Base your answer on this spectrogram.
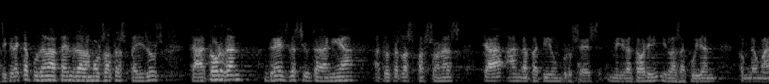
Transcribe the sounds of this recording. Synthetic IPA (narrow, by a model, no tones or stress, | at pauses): zikɾɛkːəpuðɾaməpɛnd̪ɾəðəmolˠzat̪ɾəspəizuskəːkɔɾðənd̪ɾɛd͡zzðəsiwt̪əðəniəːt̪ot̪əzləspəɾsonəs | kəʔand̪əpət̪iumpɾusezmiɣɾət̪ɔɾiiləzəkuʎəŋkɔmd̪ɛwma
